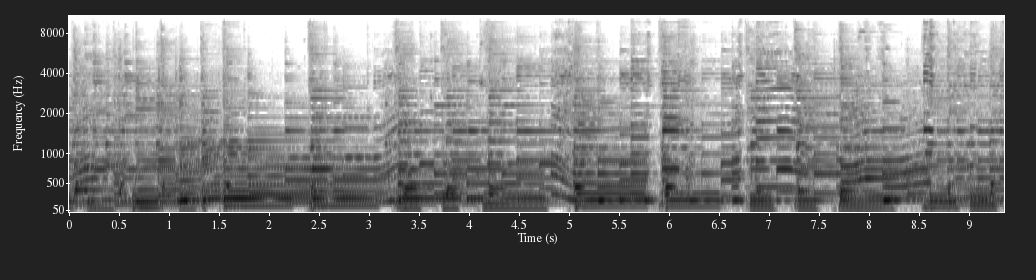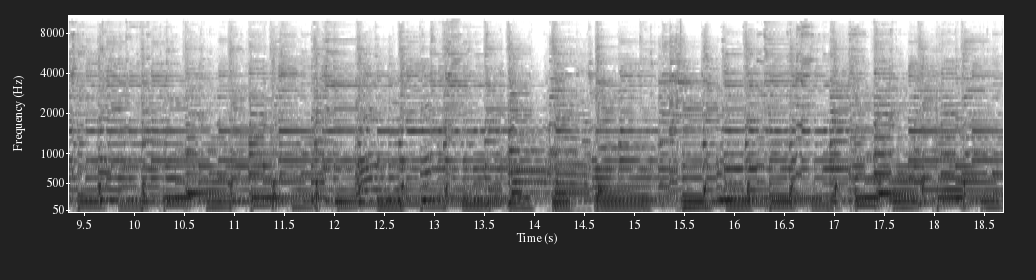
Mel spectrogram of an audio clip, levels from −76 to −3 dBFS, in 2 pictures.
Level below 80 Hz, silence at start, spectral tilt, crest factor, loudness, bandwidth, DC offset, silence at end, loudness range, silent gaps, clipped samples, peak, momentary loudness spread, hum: -34 dBFS; 0 s; -6.5 dB/octave; 14 dB; -17 LUFS; 10.5 kHz; under 0.1%; 0 s; 2 LU; none; under 0.1%; -2 dBFS; 4 LU; none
